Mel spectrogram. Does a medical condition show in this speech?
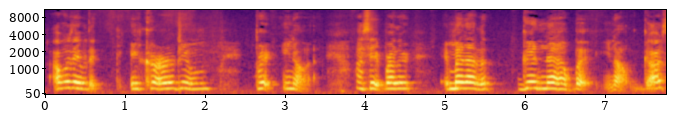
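Yes: cerebral palsy; uses wheelchair, age 42.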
